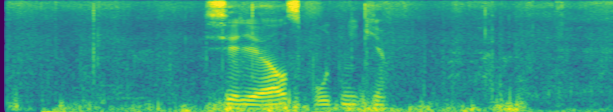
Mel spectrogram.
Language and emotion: Russian, neutral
